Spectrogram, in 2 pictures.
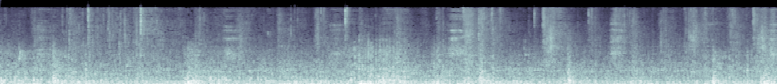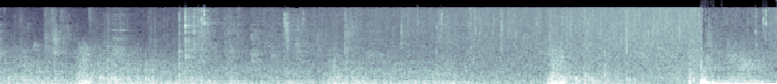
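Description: Footsteps crunch over dry debris.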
